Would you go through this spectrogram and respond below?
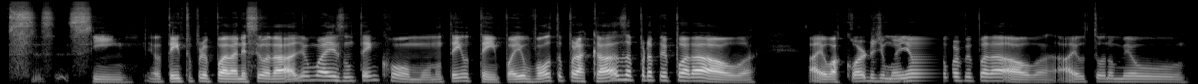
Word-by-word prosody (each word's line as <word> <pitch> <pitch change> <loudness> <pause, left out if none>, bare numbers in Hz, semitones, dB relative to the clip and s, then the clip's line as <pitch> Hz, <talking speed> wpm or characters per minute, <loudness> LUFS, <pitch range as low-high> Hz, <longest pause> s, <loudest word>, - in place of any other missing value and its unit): S - - -1
s - - -10
sim, 115 -3 -3
eu - - -9
tento 140 +3 +1
preparar 140 -3 +4
nesse 130 +2 -1
horário, 135 +8 +4
mas 195 -2 +1
não 170 0 -9
tem 195 +4 -3
como, 120 - -6
não 120 +2 -10
tenho 155 +7 -1
tempo, 115 -7 -1
aí 120 - +3
eu 135 -1 -2
volto 135 +9 -1
para 155 -4 +3
casa 185 +9 +3
para 200 -1 -3
preparar 180 -3 +4
aula. 110 -3 +3 0.5
Aí - - +1
eu 120 - 0
acordo 150 +5 -2
de 145 0 -8
manhã 165 +5 -4 0.2
para 180 0 -5
preparar 170 -1 0
aula, 110 -2 -1
aí - - -5
eu 125 - -8
estou 135 +2 -11
no 135 - -10
meu 125 -3 -9
140 Hz, 180 wpm, -21 LUFS, 120-170 Hz, 0.5 s, preparar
